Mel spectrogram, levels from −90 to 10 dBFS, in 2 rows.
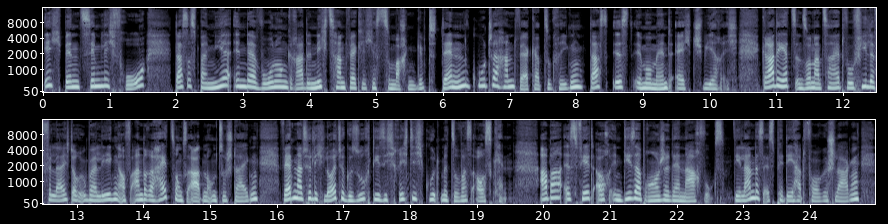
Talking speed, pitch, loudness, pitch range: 160 wpm, 210 Hz, -19 LUFS, 185-245 Hz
